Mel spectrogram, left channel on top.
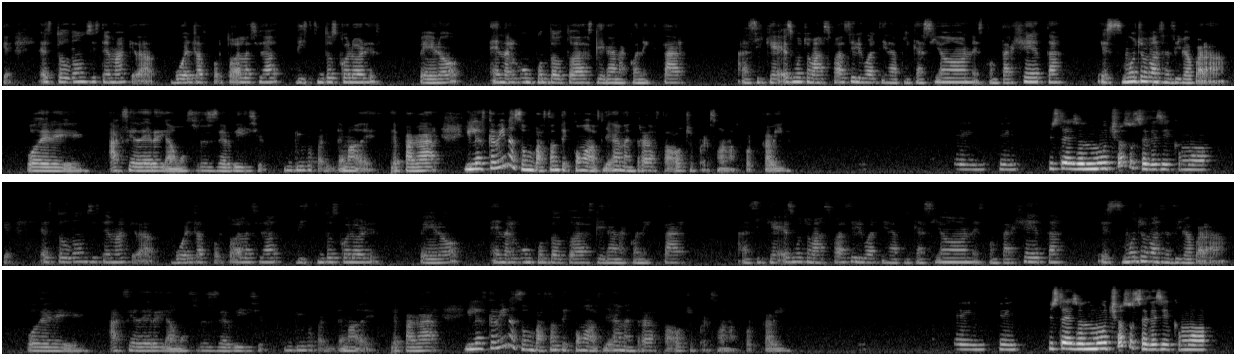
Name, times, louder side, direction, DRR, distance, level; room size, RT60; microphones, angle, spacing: voice 1, 0.0-3.8 4.2-4.6 4.9-6.8 7.4-10.6 11.0-12.2 12.6-19.7 19.9-20.2, left 6 dB, 65° left, 0.3 m, -29 dB
voice 2, 21.8-22.5 22.8-24.3, right 1 dB, 30° right, 0.3 m, -21 dB
2.9 x 2.5 x 3.7 m
head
